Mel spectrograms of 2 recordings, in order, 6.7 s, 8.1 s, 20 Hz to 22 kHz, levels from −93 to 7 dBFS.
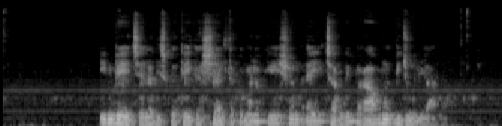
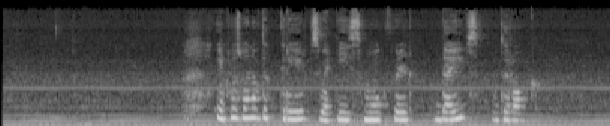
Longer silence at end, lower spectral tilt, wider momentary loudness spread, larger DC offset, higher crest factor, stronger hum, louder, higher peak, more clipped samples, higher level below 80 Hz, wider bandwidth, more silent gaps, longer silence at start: first, 0.75 s vs 0 s; about the same, -5.5 dB/octave vs -5.5 dB/octave; second, 8 LU vs 19 LU; neither; first, 20 dB vs 14 dB; neither; second, -30 LUFS vs -18 LUFS; second, -12 dBFS vs -6 dBFS; neither; second, -56 dBFS vs -46 dBFS; about the same, 15.5 kHz vs 16.5 kHz; neither; first, 1.35 s vs 0.05 s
